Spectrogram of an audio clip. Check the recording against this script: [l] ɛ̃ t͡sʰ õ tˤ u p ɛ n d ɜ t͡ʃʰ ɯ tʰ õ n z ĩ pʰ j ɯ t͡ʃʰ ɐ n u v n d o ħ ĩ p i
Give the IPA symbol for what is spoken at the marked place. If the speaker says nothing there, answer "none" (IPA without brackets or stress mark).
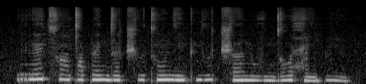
r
